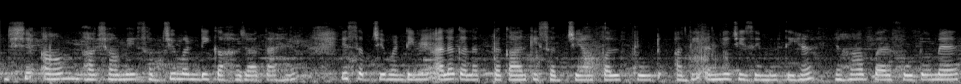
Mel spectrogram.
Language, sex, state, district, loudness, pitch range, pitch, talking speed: Hindi, female, Rajasthan, Bikaner, -16 LUFS, 215-235 Hz, 230 Hz, 185 wpm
